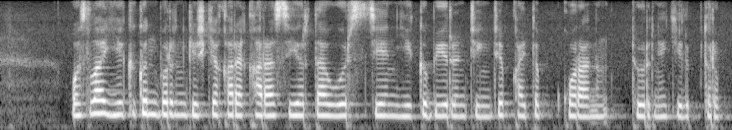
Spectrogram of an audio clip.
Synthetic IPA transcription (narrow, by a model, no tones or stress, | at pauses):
wo̞səlˠɑje̞kʲɪkʲʰʏnbʊɾənkʲʰe̞ʃkʲe̞qʰɑɾɑjqʰɑɾɑsəjəɾt̪ɑwɵɾɪst̪e̞nje̞kʲɪbʏjɾɪnt̪ʰe̞ŋd̪e̞p̚qʰɑjt̪əp̚qʰo̞ɾɑnəɴt̪ʰɵɾɪne̞kʲʰe̞lɪp̚t̪ʰʊɾəp̚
